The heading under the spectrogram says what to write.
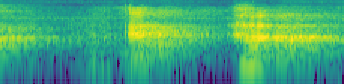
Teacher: Di aqsa ataupun di pangkal keluar huruf yang paling bawah ini, huruf a dan h, hamzah dan h. Jadi nariknya paling dalam, a, h ya.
